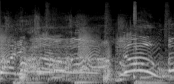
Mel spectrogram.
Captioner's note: farting intensifies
